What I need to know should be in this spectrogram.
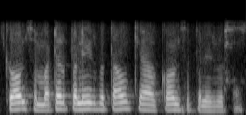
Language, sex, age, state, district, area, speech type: Hindi, male, 30-45, Uttar Pradesh, Ghazipur, rural, conversation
